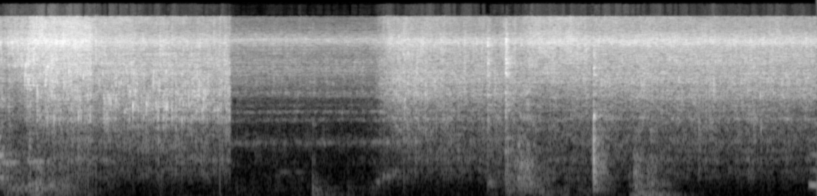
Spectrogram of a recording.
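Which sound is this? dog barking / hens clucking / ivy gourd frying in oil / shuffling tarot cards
ivy gourd frying in oil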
